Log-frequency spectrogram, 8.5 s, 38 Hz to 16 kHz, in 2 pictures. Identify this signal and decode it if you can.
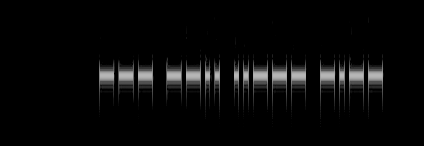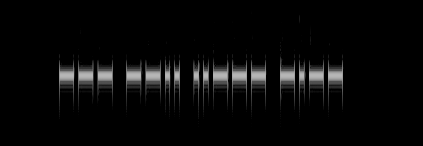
Morse code, heard as a keyed tone, about 25 wpm, 700 Hz. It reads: OZ2Y OZ2Y
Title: DXCC-100 Call Signs - 4 Characters - Repeated 2x - 25wpm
